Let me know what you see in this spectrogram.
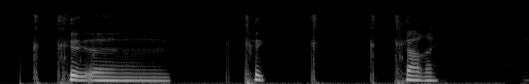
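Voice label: mandibular dystonia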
